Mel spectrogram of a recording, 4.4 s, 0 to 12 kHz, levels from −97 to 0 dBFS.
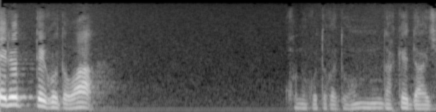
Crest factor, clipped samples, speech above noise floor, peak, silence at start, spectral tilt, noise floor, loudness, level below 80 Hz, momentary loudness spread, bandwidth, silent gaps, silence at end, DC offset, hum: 20 dB; under 0.1%; 36 dB; 0 dBFS; 0 s; -5.5 dB/octave; -54 dBFS; -19 LUFS; -52 dBFS; 21 LU; 10.5 kHz; none; 0 s; under 0.1%; 60 Hz at -55 dBFS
